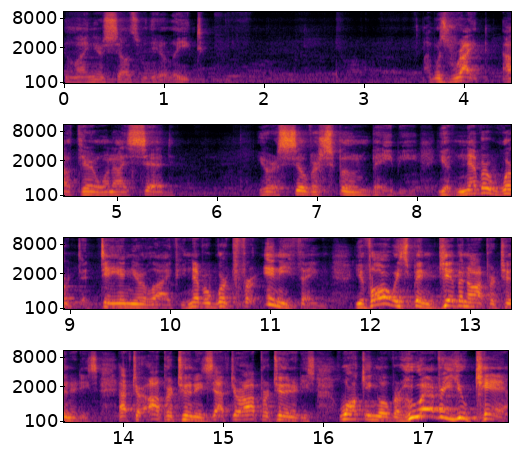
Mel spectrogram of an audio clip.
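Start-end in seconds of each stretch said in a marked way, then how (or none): 3.6-17.9 very loud, furious, enraged tirade. Speaking directly to the man who turned on his boss, furious. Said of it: "Sorry, I'm so pissed right now".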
